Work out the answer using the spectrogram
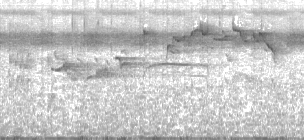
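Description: Wild bird song over a steady high insect drone: a series of whistled notes that slide in pitch, at first lower and then climbing higher in the second half.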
